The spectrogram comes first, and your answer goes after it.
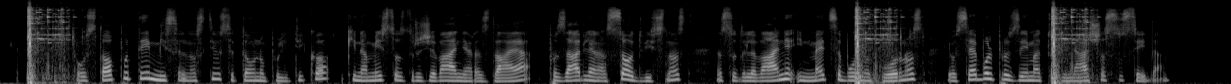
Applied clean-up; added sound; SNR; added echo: none; Crushing; -3 dB; none.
